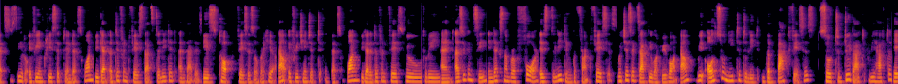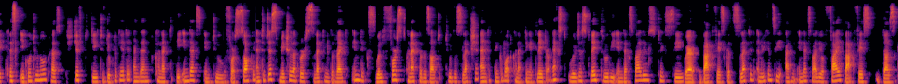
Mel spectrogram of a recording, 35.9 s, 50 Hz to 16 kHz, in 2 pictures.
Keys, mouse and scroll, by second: 0.9 click, 1.8-3.9 middle drag, 4.2 middle click, 5.3 middle click, 6.3 click, 7.1 middle click, 8.0 click, 8.4 click, 8.9-10.7 middle drag, 11.4-13.0 middle drag, 13.5-15.4 middle drag, 16.6-17.0 scroll down 2, 17.1 middle click, 17.9 click, 18.3 middle click, 19.1 shift+d, 21.0 click, 21.4-22.4 drag, 22.9 middle click, 24.6 middle click, 25.4-27.2 drag, 27.5 middle click, 28.1 middle click, 29.0 click, 29.7 middle click, 31.0-32.1 middle drag, 35.2 middle click.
